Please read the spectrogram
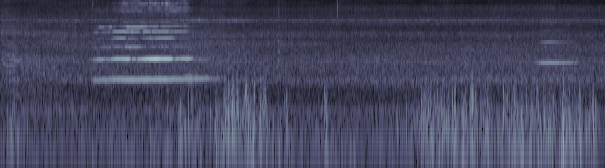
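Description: A single high, steady signal toot lasting about a second, starting about a second in, with a fainter, shorter tone near the end. Underneath, wind buffets the microphone over a low machinery rumble.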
